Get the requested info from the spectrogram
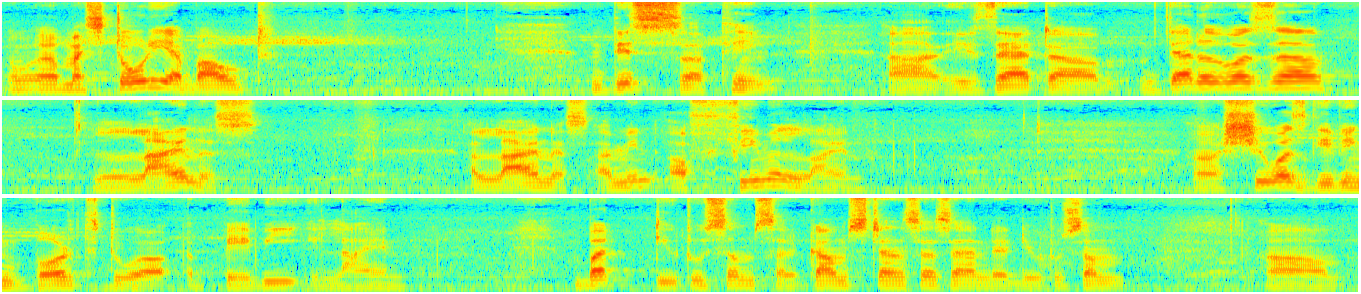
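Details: Adult man who stammers, with variable severity across good and bad days; stuttering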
